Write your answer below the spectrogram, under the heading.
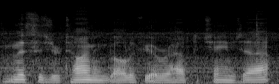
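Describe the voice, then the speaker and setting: A man's voice: fairly low pitch, monotone, brisk, vocal fry. An American man giving a casual, plain-spoken, hands-on walkthrough of a repair in a workshop. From California, USA. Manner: plain-spoken, matter-of-fact. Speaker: machinist demonstrating a repair. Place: machine shop, indoors. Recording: noisy amateur workshop recording.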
